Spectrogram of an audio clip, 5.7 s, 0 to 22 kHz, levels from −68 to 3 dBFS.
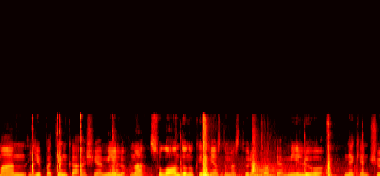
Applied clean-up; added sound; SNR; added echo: none; Car; 4 dB; none.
